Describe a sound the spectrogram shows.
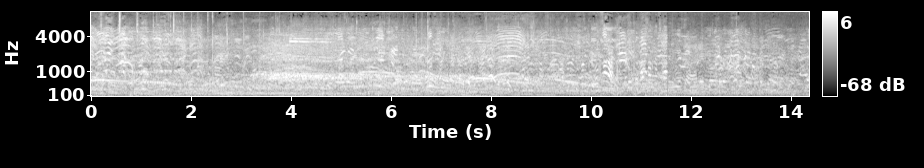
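A crowd of young people cheers and shouts outdoors.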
